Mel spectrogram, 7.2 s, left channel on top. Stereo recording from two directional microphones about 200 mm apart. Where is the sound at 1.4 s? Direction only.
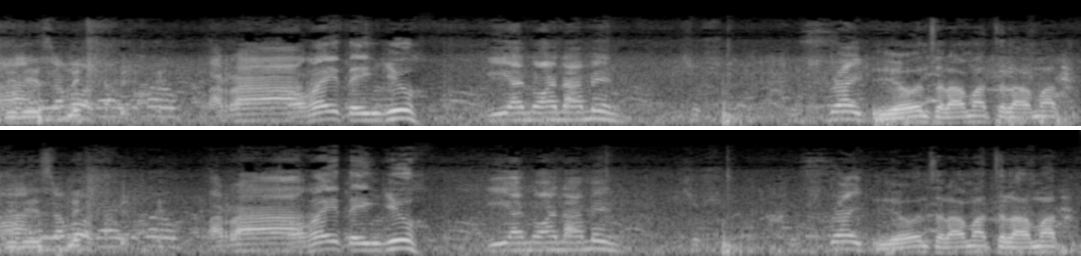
35° right (ahead or behind).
